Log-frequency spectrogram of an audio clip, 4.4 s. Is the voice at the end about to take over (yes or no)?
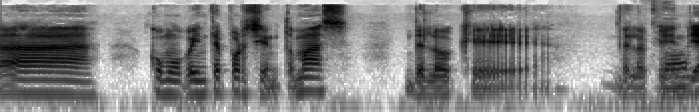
yes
